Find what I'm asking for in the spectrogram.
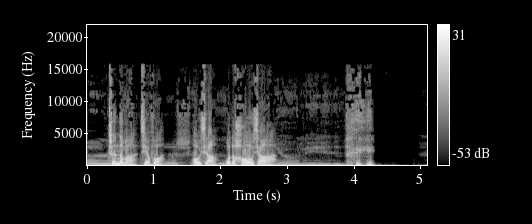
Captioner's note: giggles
